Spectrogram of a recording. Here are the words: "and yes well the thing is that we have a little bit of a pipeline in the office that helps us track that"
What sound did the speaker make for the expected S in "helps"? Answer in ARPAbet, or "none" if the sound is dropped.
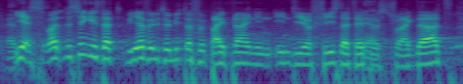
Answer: none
